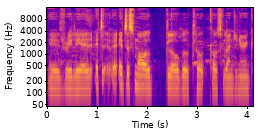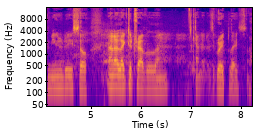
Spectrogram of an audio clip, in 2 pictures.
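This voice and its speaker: A man with an Irish accent talks at medium pitch in a monotone, flat intonation. The sound is dry and close with no echo, and music plays in the background. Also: moderate pace. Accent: Irish accent, noticeable. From Ireland, Cork. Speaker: coastal engineer. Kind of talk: interview. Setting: at a workshop. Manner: halting, many fillers and restarts.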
